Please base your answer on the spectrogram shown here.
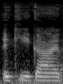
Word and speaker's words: ikigai: Not like ikigai, like a gross guy, like the Japanese word, ikigai.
